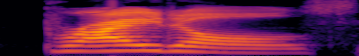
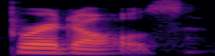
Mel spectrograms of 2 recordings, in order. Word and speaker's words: bridles: could not comprehend that this word is pronounced bridles not brittles bridles by Scott Cheshire Cheshire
